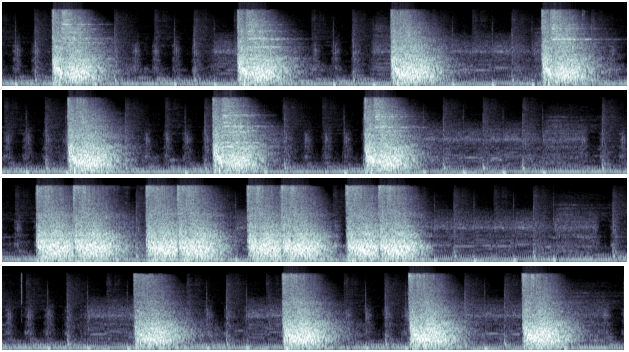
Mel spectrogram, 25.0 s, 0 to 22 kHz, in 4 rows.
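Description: A Springfield Armory Operator 1911 .45 pistol being test fired, with loud, sharp gunshots in steady rhythmic strings, roughly twenty reports in close succession with brief pauses between groups, very near and dominant.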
